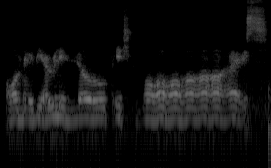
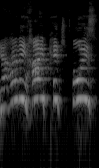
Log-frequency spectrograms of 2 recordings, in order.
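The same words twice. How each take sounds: First: Much lower, slow and soft puppet voice; teacher demos a really low puppet voice; low-pitched voice. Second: Much higher squeaky puppet voice; teacher demos a really high puppet voice; high-pitched voice. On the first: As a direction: sink down low and drag it out. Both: Shown as a demonstration. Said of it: "trying on some different fun puppet voices".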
